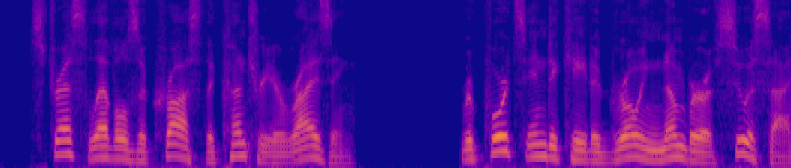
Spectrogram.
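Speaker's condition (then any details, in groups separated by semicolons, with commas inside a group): No condition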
